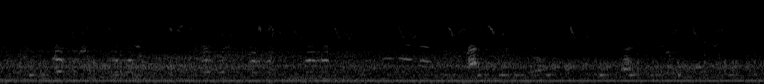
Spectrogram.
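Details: Greater flamingos at Barragem da Marateca, Portugal, in November 2022: a distant flock gives overlapping goose-like honks and nasal gabbling notes, with faint high chirps from other birds above and a steady low hum throughout.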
